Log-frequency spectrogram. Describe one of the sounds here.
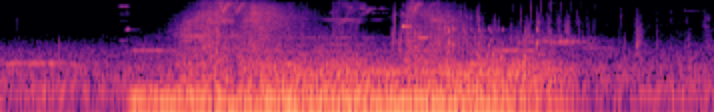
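A loud whooshing rush sounds.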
